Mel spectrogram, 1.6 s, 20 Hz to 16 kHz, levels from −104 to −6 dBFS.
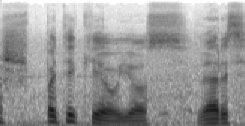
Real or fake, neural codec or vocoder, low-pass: real; none; 14.4 kHz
